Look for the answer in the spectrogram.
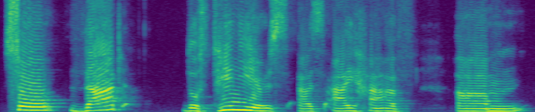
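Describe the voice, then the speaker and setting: A woman in her fifties from the Dominican Republic, telling her life story to an audience in an earnest way, with many small pauses. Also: medium pitch, poor audio. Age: 50s. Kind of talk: personal talk to an audience.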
